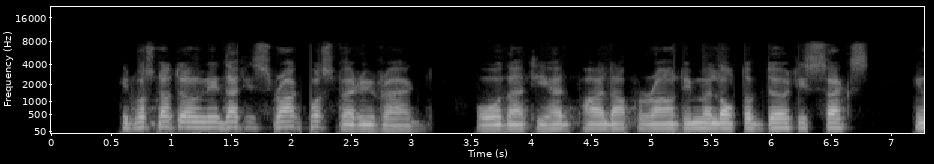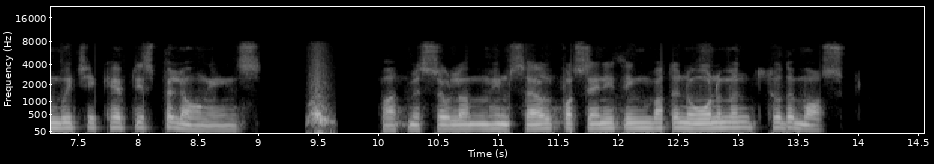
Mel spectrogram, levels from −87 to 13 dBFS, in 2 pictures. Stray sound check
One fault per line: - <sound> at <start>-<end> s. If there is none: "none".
- whoosh at 9.4-9.7 s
